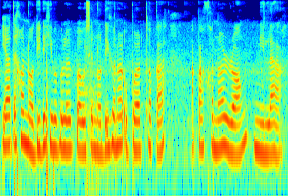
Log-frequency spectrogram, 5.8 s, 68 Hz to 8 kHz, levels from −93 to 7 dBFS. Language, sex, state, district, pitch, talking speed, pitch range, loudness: Assamese, female, Assam, Kamrup Metropolitan, 220 Hz, 125 wpm, 210-230 Hz, -15 LUFS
